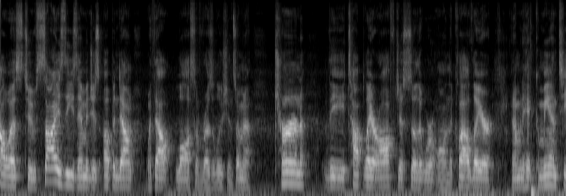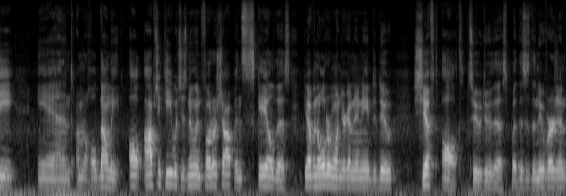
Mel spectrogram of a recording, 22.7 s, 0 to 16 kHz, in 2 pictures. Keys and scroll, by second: 10.6 super+t.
